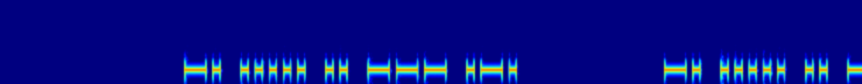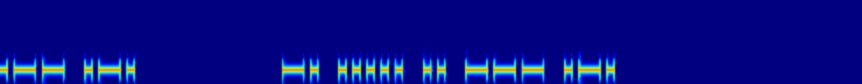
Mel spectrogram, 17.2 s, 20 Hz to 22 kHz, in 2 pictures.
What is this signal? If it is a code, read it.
Morse code, heard as a keyed tone, about 17 wpm, 700 Hz. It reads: N5IOR N5IOR N5IOR
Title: USA Call Signs - 5 Characters - Repeated 3x - 17wpm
